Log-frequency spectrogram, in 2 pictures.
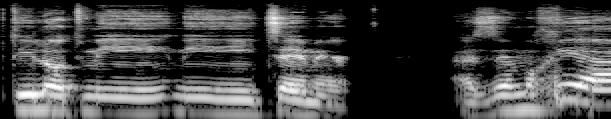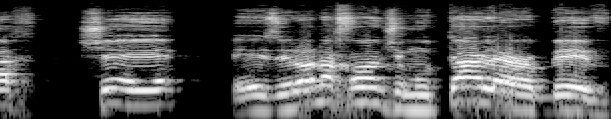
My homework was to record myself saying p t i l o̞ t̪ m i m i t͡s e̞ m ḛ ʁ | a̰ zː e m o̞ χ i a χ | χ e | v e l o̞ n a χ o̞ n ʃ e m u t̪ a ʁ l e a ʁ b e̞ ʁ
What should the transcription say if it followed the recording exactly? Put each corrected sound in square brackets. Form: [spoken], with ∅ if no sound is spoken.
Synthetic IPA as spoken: p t i l o̞ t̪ m i m i t͡s e̞ m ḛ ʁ | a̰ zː e m o̞ χ i a χ | [ʃ] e | [z] e l o̞ n a χ o̞ n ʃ e m u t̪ a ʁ l e a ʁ b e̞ [v]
